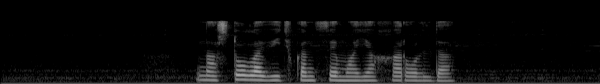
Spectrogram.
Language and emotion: Russian, neutral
